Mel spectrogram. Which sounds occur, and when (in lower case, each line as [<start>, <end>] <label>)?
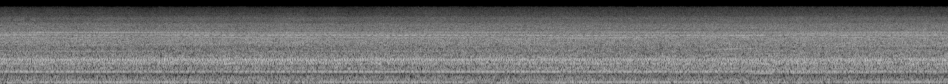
[0.00, 9.45] aircraft engine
